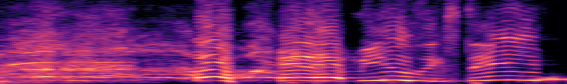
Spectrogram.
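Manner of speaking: very high, drawn-out wail; comic urgent demand. Real, not acted. Co-host begging for music over a caller, high comic wail.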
